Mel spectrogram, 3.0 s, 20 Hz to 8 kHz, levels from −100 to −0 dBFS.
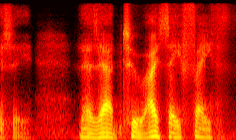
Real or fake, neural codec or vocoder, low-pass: fake; codec, 24 kHz, 0.5 kbps, DualCodec; 7.2 kHz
